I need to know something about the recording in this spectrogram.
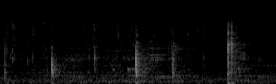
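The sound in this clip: A spoon stirs shrimp corn chowder in a pot, making a few short, faint clinks and scrapes spaced apart over a soft background hiss.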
